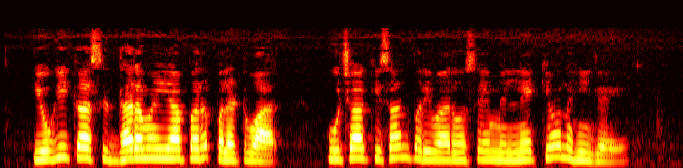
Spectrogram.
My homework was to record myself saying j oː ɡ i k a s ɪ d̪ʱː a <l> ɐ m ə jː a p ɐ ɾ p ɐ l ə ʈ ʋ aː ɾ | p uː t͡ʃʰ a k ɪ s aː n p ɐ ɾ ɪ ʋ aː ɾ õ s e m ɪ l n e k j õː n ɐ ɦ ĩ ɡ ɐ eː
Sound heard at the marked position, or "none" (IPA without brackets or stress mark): ɾ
